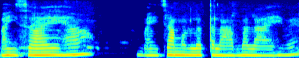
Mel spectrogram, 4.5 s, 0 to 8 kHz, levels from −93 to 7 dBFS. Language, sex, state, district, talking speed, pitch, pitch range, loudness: Hindi, female, Chhattisgarh, Bilaspur, 135 wpm, 175 Hz, 165-185 Hz, -31 LUFS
